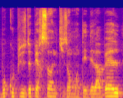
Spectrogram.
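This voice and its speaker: Halting man rapper, echoey room. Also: medium pitch, flat delivery, noisy background. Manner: loose, halting speech with frequent restarts and fillers. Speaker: rapper interviewed about his music. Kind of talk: casual interview talk.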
